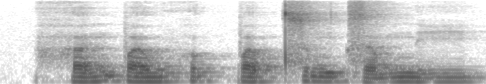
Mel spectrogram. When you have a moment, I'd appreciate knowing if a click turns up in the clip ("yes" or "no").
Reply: no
